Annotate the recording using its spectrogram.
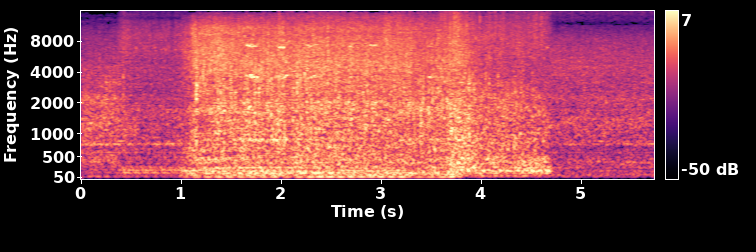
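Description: A tank engine rumbles loudly as the tank drives.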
